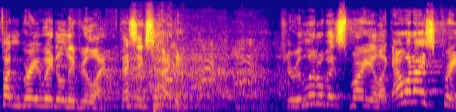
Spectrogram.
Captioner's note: audience laughs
